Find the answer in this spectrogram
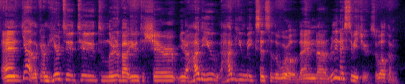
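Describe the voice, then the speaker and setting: A man hosting a podcast in casual chat, halting and repeating words as he thinks. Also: high voice, animated. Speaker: podcast host.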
